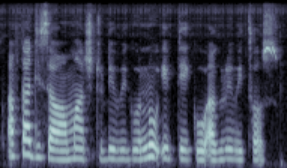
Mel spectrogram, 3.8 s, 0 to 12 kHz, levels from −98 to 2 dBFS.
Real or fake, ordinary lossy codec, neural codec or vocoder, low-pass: real; none; none; 10.8 kHz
